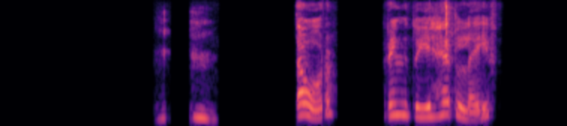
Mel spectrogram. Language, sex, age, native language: Icelandic, female, 30-39, Polish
